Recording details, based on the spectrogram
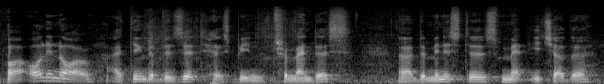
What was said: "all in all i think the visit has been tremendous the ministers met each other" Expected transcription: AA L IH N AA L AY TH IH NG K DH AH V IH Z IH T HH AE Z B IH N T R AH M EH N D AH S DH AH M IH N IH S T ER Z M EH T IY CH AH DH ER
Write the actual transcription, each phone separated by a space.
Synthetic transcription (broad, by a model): AA L IH N AA L AY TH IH NG K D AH V IH Z IH T HH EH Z B IH N T R AH M EH N D AH S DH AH M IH N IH S T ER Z M EH T IY CH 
